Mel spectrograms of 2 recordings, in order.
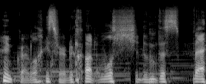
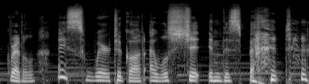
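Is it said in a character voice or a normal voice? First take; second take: normal voice; character voice. First: It is said in the reader's normal voice. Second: It is said in a put-on Reiki character voice.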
